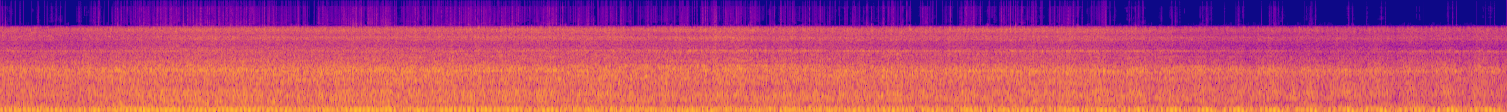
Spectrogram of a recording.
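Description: Steady deep idle with an uneven lope, roughly three to four pulses a second that never settle; a rough idle.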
